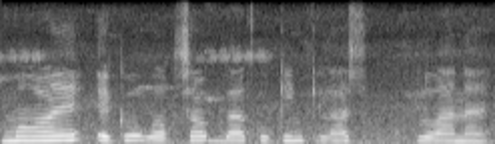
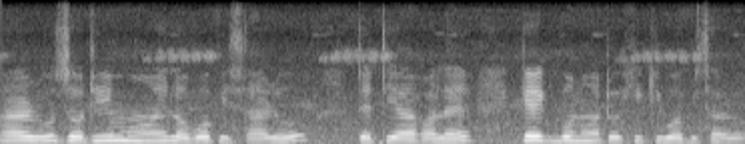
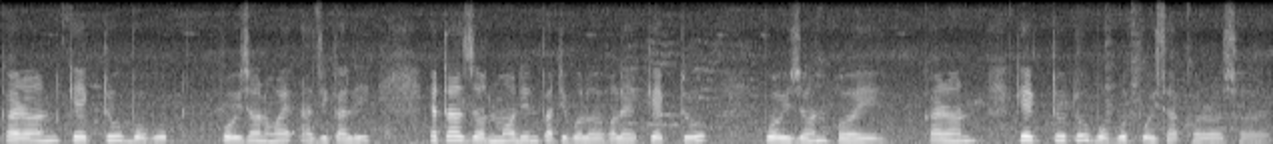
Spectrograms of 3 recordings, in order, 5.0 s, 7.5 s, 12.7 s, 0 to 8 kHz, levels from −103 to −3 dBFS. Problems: background sounds at intervals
